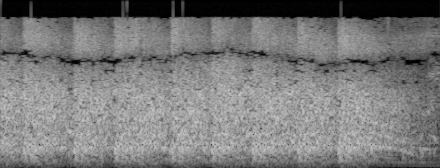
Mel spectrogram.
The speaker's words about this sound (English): Hey, get him. Shoot him down. Oh, get him.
